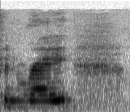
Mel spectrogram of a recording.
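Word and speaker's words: Rae: So yeah, yeah, because we've probably said, but it's Amelia -Ray. Ray is spelled R-A-E, and we're taking to calling her Millie Ray.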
